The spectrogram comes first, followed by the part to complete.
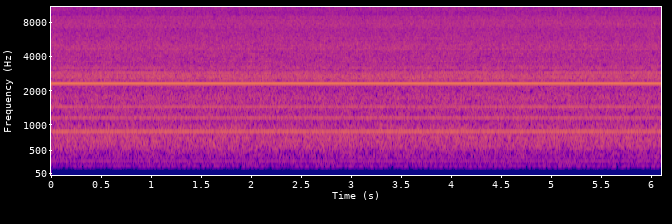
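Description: Two rotary polishers, a Hercules 20V brushless cordless and a Flex, running continuously side by side with no load. Their motors make a steady whine with a high, piercing tone held at one pitch.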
